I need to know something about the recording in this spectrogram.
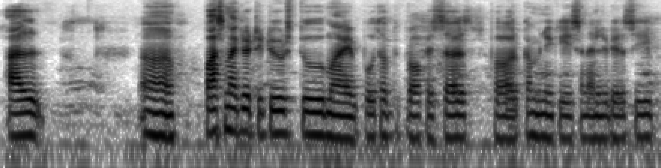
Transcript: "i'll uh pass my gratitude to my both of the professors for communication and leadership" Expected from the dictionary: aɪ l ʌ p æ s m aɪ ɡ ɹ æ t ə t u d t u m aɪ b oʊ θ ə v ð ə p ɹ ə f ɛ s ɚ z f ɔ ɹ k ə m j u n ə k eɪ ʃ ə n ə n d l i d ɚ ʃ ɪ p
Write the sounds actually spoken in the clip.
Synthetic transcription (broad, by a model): aɪ l p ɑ s m aɪ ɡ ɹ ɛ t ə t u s t u m aɪ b oʊ t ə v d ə p ɹ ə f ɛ s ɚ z f ɔ ɹ k ə m j u n ə k eɪ ʃ ə n ə n d l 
